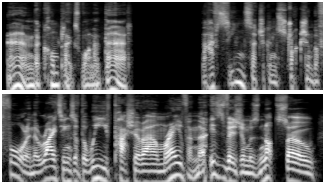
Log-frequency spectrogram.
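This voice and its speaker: A man's voice: low-pitched, breathy edge, no echo, studio quality, full character voice. A man voicing a courteous, self-assured wizard companion in a video game, articulate and wryly theatrical. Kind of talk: video game character voice lines.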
